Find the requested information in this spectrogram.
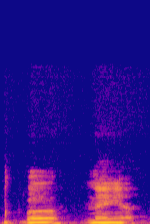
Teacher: The stress is on the second syllable. So the second syllable will be longer, louder, and a little bit higher.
